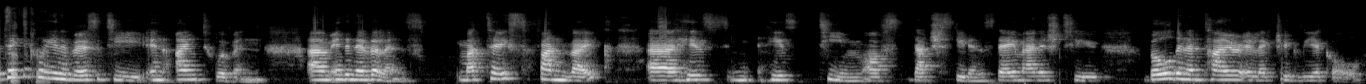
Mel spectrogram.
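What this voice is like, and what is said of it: Afrikaans accent. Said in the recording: “I'm saying it with an Afrikaans accent”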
